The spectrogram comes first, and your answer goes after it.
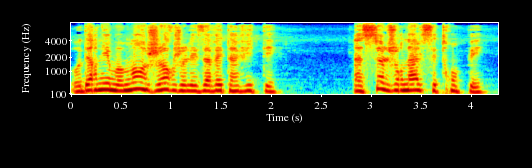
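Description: A reader voicing a young wife in a storybook reading, hurried and faltering as she explains. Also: medium pitch, fairly bright tone, lightly acted. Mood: moved. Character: young wife, anxious and loving.

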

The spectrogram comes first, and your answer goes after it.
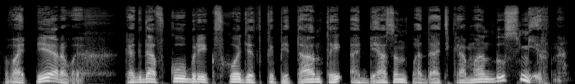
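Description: Male reader doing strict middle-aged captain, curt commands, deceptively soft at times, storybook. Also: fairly low pitch, animated, a little slow, breathy edge, dry recording, clean studio sound. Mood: stern.

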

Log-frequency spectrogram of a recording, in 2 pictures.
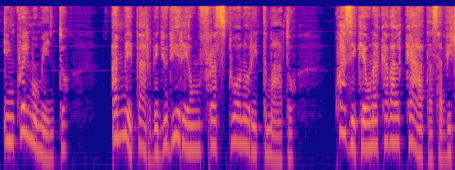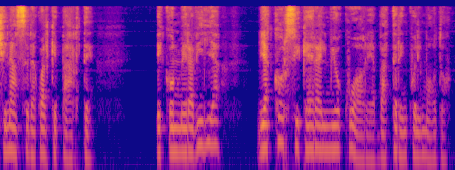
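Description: Husky woman reading a novel aloud. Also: sits low. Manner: measured, expressive storytelling. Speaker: audiobook reader. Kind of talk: literary reading for radio.

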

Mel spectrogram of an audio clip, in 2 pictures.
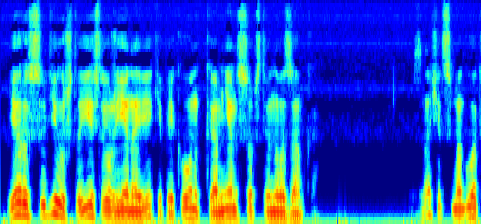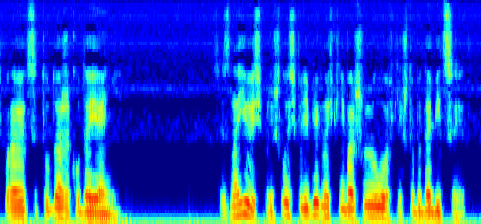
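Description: A courtly ghost king, all ceremony and flowery phrasing, as a man reads him. The tone is dark and mellow. It is recorded close and dry, with no room around it. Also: medium pitch, moderate pace, dry recording, lightly acted. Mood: formal.

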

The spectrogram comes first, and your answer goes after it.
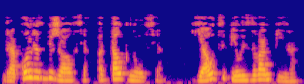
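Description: An audiobook narrator telling a fantasy story in a lively, playful storytelling manner. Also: medium pitch, normal speed. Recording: dull lo-fi audiobook recording.

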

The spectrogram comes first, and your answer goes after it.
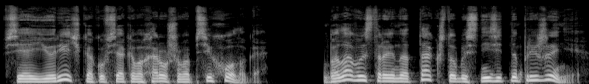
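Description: A man narrating an audiobook in an even, measured reading. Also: medium pitch, dry recording, clean studio sound.

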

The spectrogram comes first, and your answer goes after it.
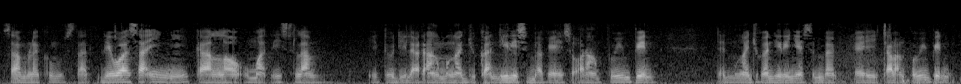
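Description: Low-voiced male moderator, muffled audio. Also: flat delivery, fairly quick. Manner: formal, polite address. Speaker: moderator reading listener questions. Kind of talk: reading out questions. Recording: muffled lo-fi recording with faint noise.

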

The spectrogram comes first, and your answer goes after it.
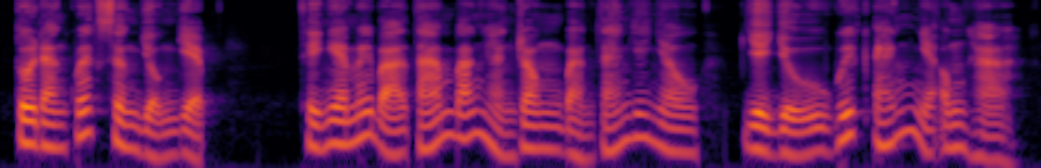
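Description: A man reading a horror story aloud as scripted narration. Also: mid-range voice. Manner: dramatic, animated.

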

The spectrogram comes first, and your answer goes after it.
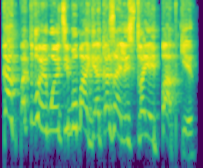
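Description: A woman doing a shrill, venomous jealous wife. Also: big pitch swings, slow, exaggerated voice. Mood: furious. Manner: sharp, shrill, accusing.

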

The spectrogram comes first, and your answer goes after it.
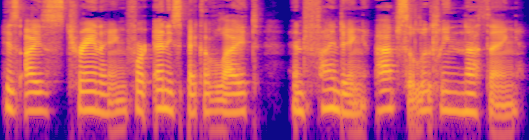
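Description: A woman reading fan fiction aloud as steady, even narration. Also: fairly low pitch, unhurried, gravelly. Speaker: reader.

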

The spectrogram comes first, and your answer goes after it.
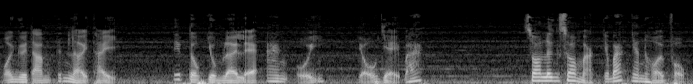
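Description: A man narrating a ghost story in an expressive, dramatic way. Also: fairly low pitch.

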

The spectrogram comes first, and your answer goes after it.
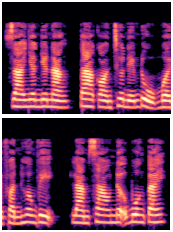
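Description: A woman's voice: medium pitch, flat delivery, a little slow, a bit bright, close to an everyday voice. A woman voicing a proud, cold young nobleman who speaks in a cool, detached, taunting way, in audiobook narration. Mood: lazy mocking.

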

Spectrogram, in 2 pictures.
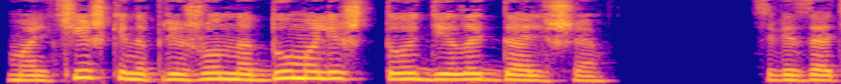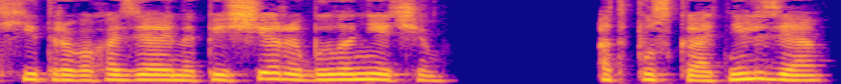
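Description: A woman narrating a children's fantasy story aloud with a lively, expressive reading. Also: fairly low pitch, normal speed.

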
